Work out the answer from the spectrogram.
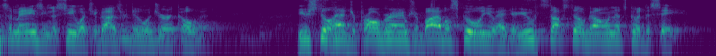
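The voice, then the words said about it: Impression of a visiting preacher. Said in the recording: “That was a pretty good impression, if I do say so myself”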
